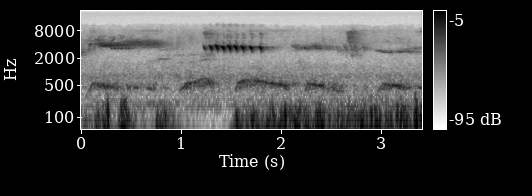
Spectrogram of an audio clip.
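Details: Garden birds in Britain, with soft low cooing phrases repeated beneath a quick, high rattling trill and scattered chirps, over low rumbling background noise.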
